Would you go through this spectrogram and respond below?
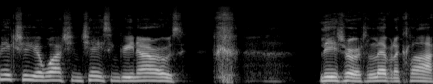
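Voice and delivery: attempted Irish accent. Running through accents one by one, the speaker tries an irish accent. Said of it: "Should I do an Irish accent?".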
